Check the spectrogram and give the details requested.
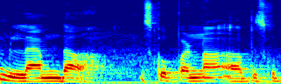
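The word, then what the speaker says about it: lambda: तो ये Greek letter है और इसको बोलते हैं हम लैम्डा। इसको पढ़ना, आप इसको प्रोनाउंस करना सीखिए।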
